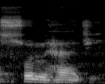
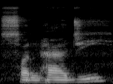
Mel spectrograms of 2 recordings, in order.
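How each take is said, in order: First: The first syllable has the vowel u. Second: The first syllable has the vowel a. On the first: "boleh juga dibaca Sunhaji" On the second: "Boleh dibaca Sanhaji"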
